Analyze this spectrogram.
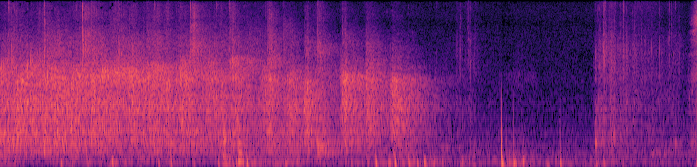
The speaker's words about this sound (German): Go for it, gebt ihm einen Applaus.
